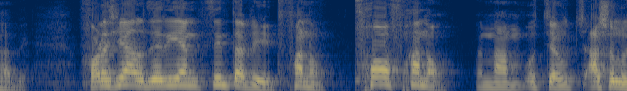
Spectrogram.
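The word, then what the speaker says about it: Fanon: ফরাসি আলজেরিয়ান চিন্তাবিদ ফানো ফানো নাম আসল উচ্চারণটা উনি বলছিলেন পরাধীন জাতিগোষ্ঠী লড়াইয়ের ভিতর দিয়ে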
